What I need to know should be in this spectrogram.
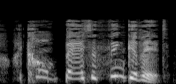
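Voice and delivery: very high, loud cry of anguish; distressed cry. A narrator's reading. Sophie can't bear the giant's news, crying out. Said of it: "Sophie cried".

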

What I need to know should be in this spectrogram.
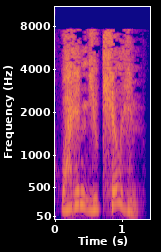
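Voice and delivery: high-pitched incredulous question; disbelief. A narrator's reading. Carletto questions Pino for sparing the general, in disbelief. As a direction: ask it as if you cannot believe it. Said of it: "Carletto said in disbelief".

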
